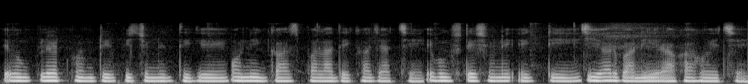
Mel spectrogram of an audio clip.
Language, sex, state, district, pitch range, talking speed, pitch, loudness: Bengali, female, West Bengal, Purulia, 155-165 Hz, 120 wpm, 160 Hz, -16 LUFS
